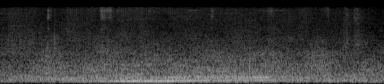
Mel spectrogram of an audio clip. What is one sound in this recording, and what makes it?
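A motorbike engine hums close by.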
